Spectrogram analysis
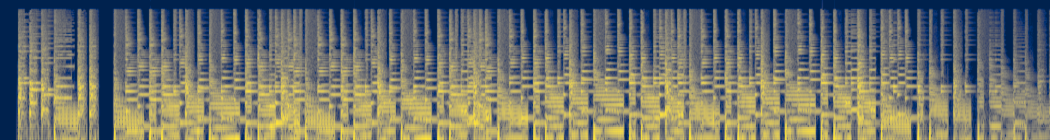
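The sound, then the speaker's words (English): Synthesized music from the Labyrinth Zone level of the Sonic the Hedgehog video game plays loud and steady, a busy melody over a driving bass rhythm. It stops briefly near the start and then runs on without a break. “Jaffe realized that when he said Labyrinth Zone, which sounds like this...”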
